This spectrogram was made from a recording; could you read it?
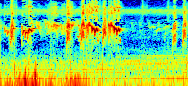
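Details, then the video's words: Brief run of a sooty-headed bulbul's long rolling lure song: quick warbled slurs rising and falling, loudest in the first two and a half seconds, fading to faint notes, some low background rumble. "suara tembakan BURUNG KUTILANG NGEROL PANJANG | gacor kumpulkan kutilang liar"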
